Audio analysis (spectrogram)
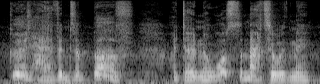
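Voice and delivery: put-on high, quick, flustered old man; Grandpa Joe. A narrator's reading. Grandpa Joe fussing at his own forgetfulness, quick high old man's voice. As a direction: scold himself like a muddled grandpa.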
